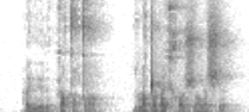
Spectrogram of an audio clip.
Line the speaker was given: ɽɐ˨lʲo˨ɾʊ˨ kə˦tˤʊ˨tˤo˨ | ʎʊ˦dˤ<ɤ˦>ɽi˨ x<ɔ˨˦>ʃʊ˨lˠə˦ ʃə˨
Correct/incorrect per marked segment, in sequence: incorrect, correct

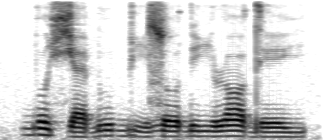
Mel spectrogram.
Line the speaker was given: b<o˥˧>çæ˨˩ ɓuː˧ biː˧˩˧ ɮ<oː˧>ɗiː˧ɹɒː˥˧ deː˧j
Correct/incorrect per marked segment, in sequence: correct, correct

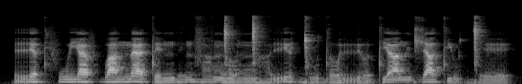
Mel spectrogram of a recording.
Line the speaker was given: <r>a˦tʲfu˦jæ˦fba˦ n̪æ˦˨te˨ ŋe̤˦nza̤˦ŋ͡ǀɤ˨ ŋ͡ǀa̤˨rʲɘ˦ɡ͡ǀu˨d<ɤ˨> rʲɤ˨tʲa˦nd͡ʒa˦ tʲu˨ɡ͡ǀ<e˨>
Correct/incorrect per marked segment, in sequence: incorrect, correct, correct

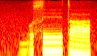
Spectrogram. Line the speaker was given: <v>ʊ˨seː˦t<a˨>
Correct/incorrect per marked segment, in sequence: incorrect, correct

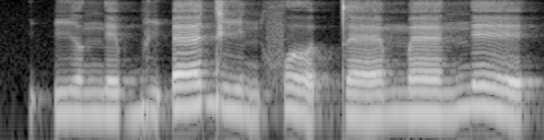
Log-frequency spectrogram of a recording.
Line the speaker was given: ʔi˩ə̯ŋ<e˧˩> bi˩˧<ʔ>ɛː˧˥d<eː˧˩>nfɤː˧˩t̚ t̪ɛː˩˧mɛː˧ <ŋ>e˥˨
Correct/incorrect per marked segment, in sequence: incorrect, correct, incorrect, correct

